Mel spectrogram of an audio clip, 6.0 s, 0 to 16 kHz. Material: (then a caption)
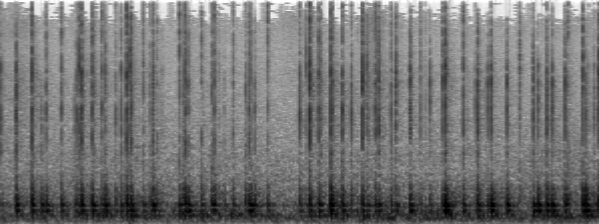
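Glass. Long white acrylic nails on both hands rapidly tap and scratch the glass screen of a small, solid, flat smartphone with a metal/plastic frame lying on a wooden table. The result is a quick, uneven stream of short, dry clicks, each with a bright edge over a low knock near 220 Hz, dying away almost at once and mixed with soft scratchy friction between taps.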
